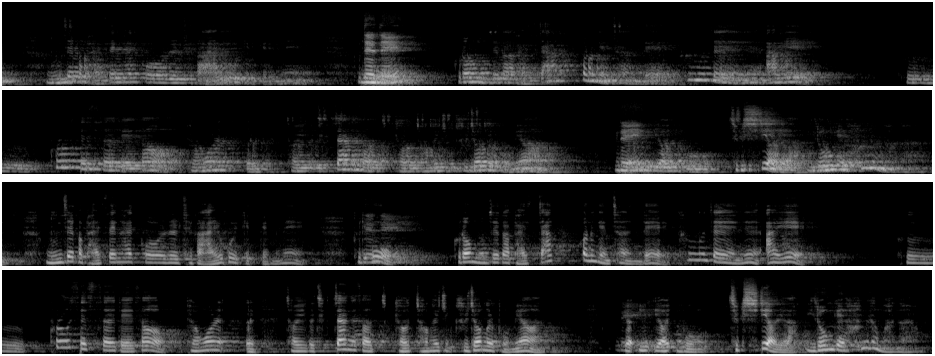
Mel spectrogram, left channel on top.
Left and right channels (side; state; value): both; normal; correlation 0.32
